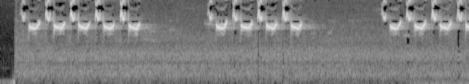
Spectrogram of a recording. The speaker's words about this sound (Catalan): aquest ocell em sona d'haver-lo escoltat bastant proper a on estem nosaltres, no sé... Doncs sí, aquest ocell és una mallarenga petita. És una de les mallarengues que tenim.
